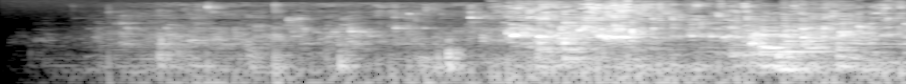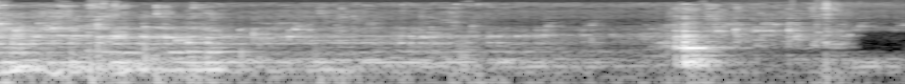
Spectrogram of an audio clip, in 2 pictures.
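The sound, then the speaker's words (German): Water drains out of a bathtub with a steady, churning gurgle that swells after a couple of seconds, then runs on evenly before a brief louder slosh near the end. “Rolf hatte das Wasser aus der Wanne gelassen.”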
